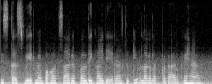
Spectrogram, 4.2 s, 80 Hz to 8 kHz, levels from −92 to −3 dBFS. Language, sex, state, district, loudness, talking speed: Hindi, female, Uttar Pradesh, Lucknow, -13 LUFS, 225 wpm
